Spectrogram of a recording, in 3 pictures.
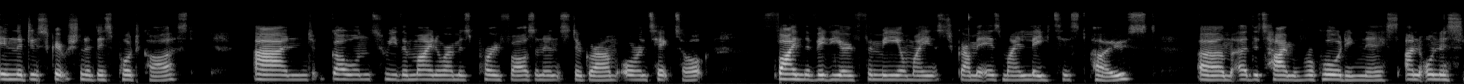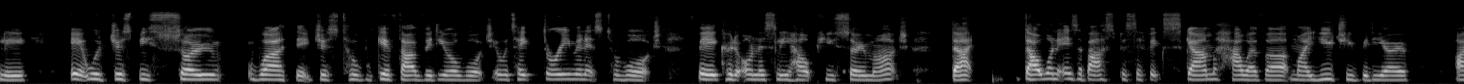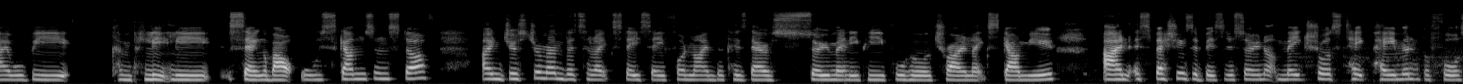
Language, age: English, 10-29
